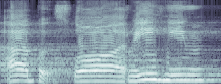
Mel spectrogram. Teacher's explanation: یہاں پہ با جو ہے اس کے اوپر قلقلہ کیا جائے گا، با ساکن جہاں بھی آئے با ساکن ہو تو اس کے اوپر قلقلہ کیا جاتا ہے، صاد کو پر اور موٹا پڑھا جائے گا۔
